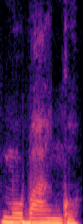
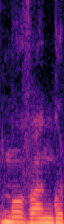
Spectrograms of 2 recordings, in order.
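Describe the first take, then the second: First: The middle consonant is a b sound. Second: The middle consonant is a v sound. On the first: The speaker calls it right. "not Mobango" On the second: The speaker calls it wrong. "always said Movango"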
